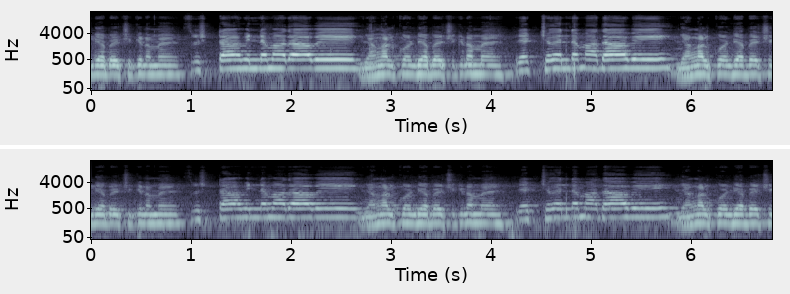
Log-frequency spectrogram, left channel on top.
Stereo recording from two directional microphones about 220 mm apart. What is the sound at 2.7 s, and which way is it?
A man's voice, 30° left (ahead or behind).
